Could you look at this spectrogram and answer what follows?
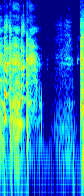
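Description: A quick burst of several harsh coughs close by, a brief pause, then another cough starting at the very end.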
